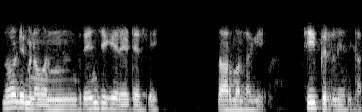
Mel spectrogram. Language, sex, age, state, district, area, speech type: Kannada, male, 18-30, Karnataka, Davanagere, rural, conversation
